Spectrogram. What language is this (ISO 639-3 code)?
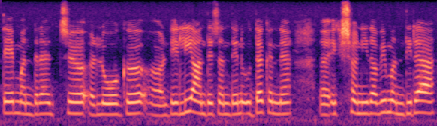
doi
